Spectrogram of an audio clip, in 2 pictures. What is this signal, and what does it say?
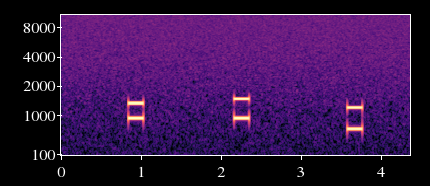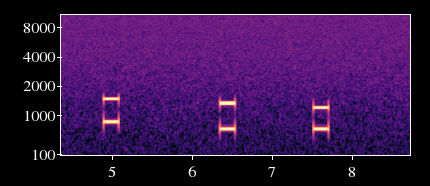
DTMF, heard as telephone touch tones, dialled by hand, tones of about 190 ms. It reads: 0 # 1 9 2 1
